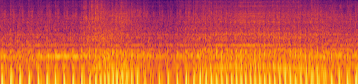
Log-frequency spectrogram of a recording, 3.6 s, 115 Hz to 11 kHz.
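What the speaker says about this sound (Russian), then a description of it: "вот сейчас мотоцикл на нейтрале" A Scout-9 motorcycle from Izhtekhmash idling steadily in neutral, its low rhythmic putter close and loud, with a slight rise in revs partway through.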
